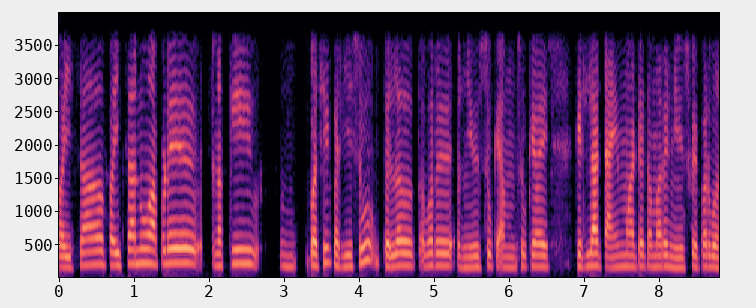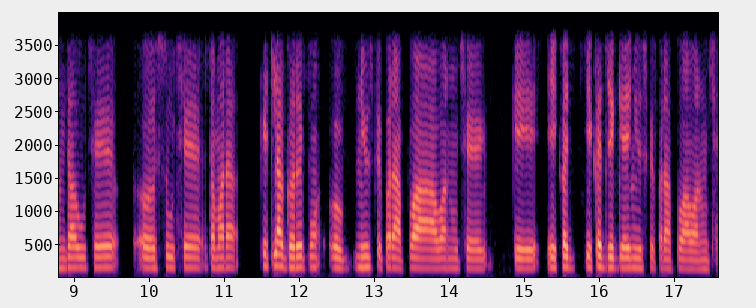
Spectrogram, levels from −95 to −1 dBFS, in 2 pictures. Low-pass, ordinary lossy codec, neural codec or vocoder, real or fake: 3.6 kHz; none; codec, 24 kHz, 3.1 kbps, DualCodec; fake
